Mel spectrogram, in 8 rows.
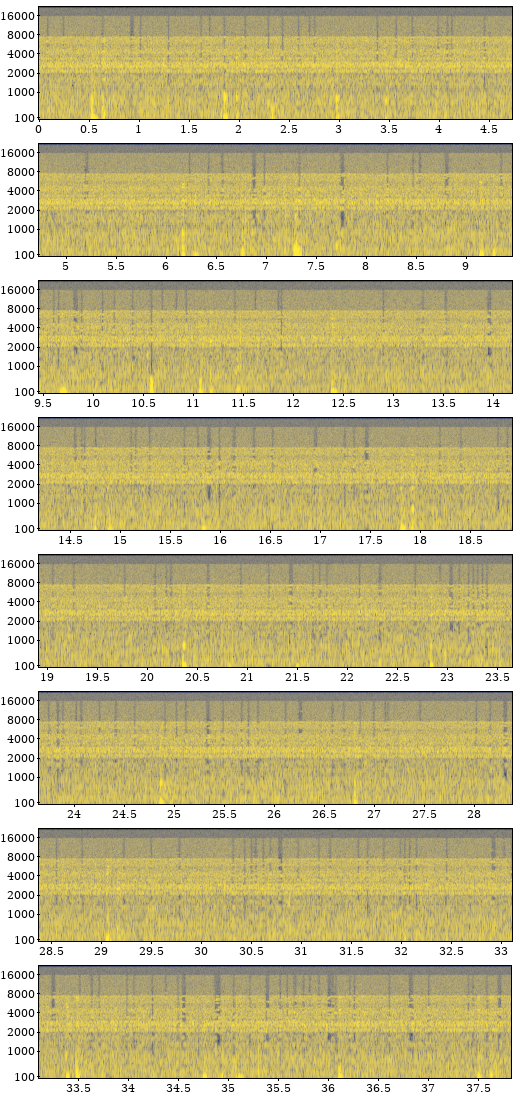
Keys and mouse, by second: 17.9 click.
